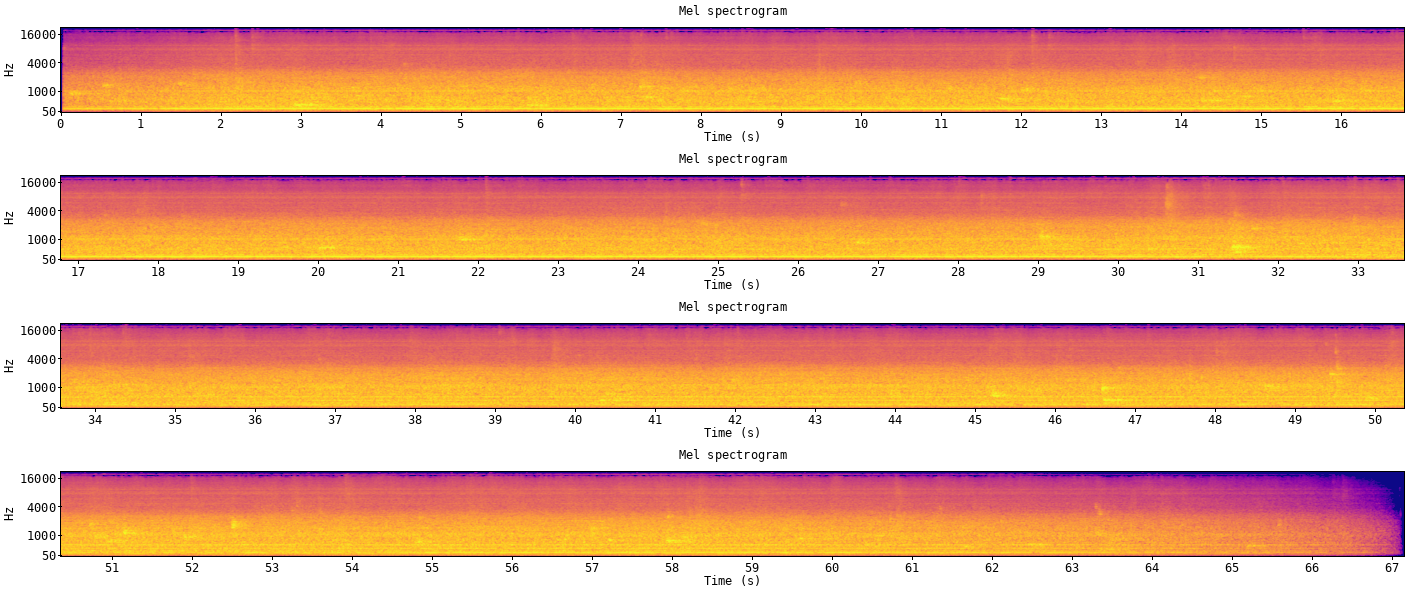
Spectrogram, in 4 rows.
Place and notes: tondatei.de: hamburger hafen rickmer rickmers - maschinenraumatmo
schiff, maschinenraum, motor, tropfen
March 2010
